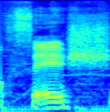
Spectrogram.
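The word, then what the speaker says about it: Feysh: And my brother and I thought it was so so funny when you tried to pronounce it and it just sounds like you're pronouncing fish really stupid.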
